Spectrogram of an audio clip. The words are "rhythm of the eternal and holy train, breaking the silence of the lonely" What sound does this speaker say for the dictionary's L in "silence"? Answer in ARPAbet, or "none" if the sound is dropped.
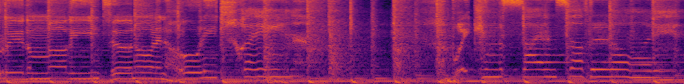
L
